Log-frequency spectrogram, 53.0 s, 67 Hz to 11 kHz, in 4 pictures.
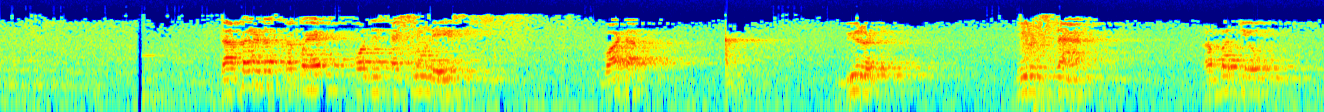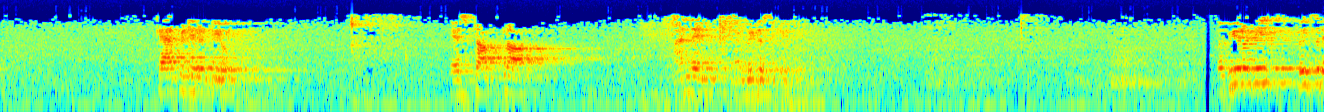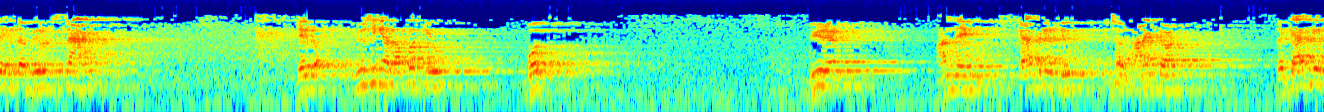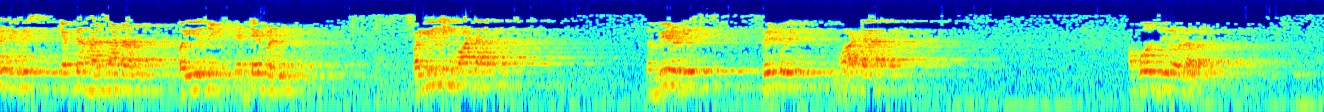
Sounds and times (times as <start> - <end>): Speech: 2.2 - 5.0, 8.4 - 9.2, 10.2 - 11.3, 12.0 - 13.1, 14.8 - 16.1, 17.7 - 19.2, 19.9 - 21.4, 25.4 - 27.8, 29.4 - 32.6, 34.6 - 43.0, 43.8 - 45.2, 46.2 - 49.2, 51.0 - 52.5.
